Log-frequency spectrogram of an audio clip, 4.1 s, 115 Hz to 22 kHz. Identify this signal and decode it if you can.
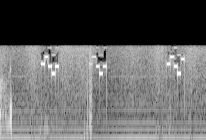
Five-tone selective call (ZVEI), heard as quick runs of five tones, tones of about 70 ms, with speech. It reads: 88747 88740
